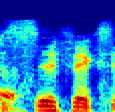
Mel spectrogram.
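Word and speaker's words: PC-FX: Do you ever pronounce PCFX, PCFX? – Pacifix? – Or Pacifix, yeah. – Pacifix is pretty much the best way.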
